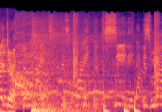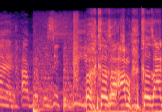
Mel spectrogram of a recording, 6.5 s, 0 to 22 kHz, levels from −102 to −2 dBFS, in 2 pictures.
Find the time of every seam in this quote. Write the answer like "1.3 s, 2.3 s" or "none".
4.9 s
